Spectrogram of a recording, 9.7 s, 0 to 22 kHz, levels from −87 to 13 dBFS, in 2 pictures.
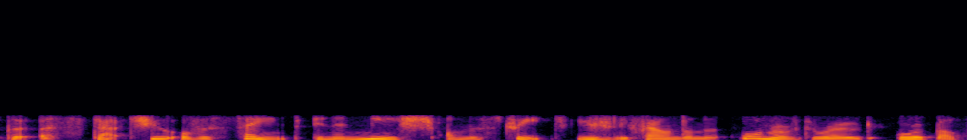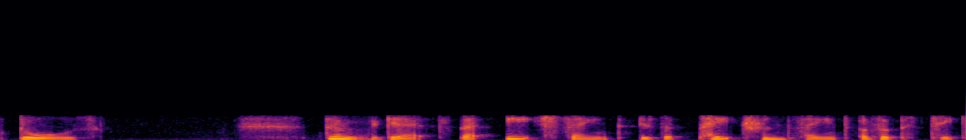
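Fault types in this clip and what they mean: lost AMR speech frames: Corrupted radio frames fail their checks, so the decoder fills each gap by repeating the last good pitch and spectral shape while ramping the gain down. Here it happens twice. Around 3.54 to 3.73 s, scattered losses over about 160 ms, with runs of up to 60 ms, give a smeared, stretched quality that sags in level. At 6.60 to 6.72 s a shorter concealed gap of about 80 ms briefly drags and dips before the speech recovers roughened for a moment.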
